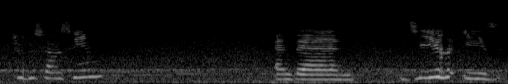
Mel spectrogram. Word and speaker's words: dire: Only the E. Qu'est-ce que ça veut dire? I mean, in most words, bar like a couple exceptions, only the last letter is silent.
